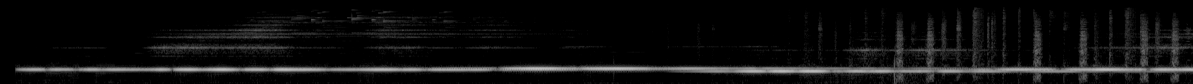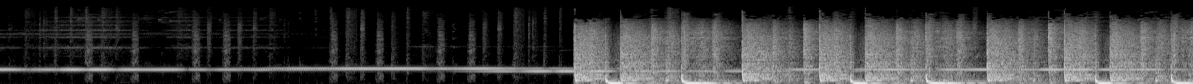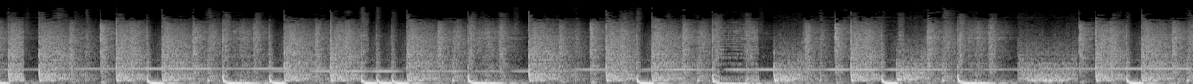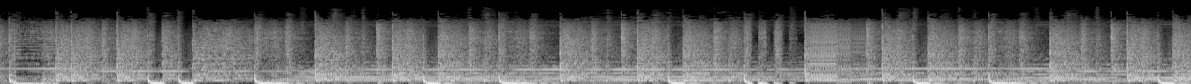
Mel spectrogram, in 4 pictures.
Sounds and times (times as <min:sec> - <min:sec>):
Singing bowl: 0:00.2 - 0:33.6.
